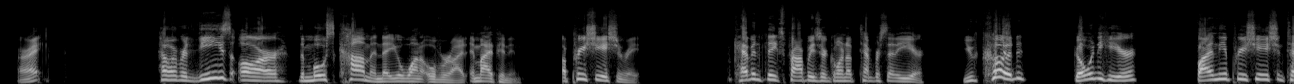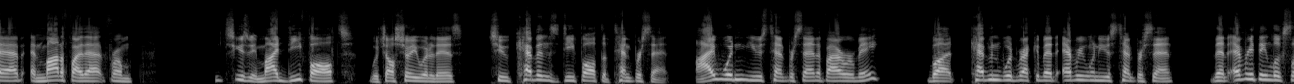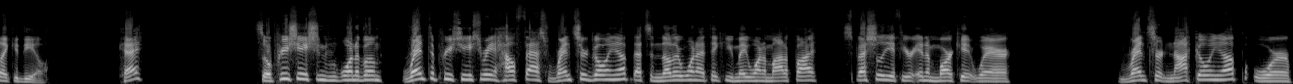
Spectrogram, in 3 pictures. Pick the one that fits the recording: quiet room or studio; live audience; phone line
live audience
